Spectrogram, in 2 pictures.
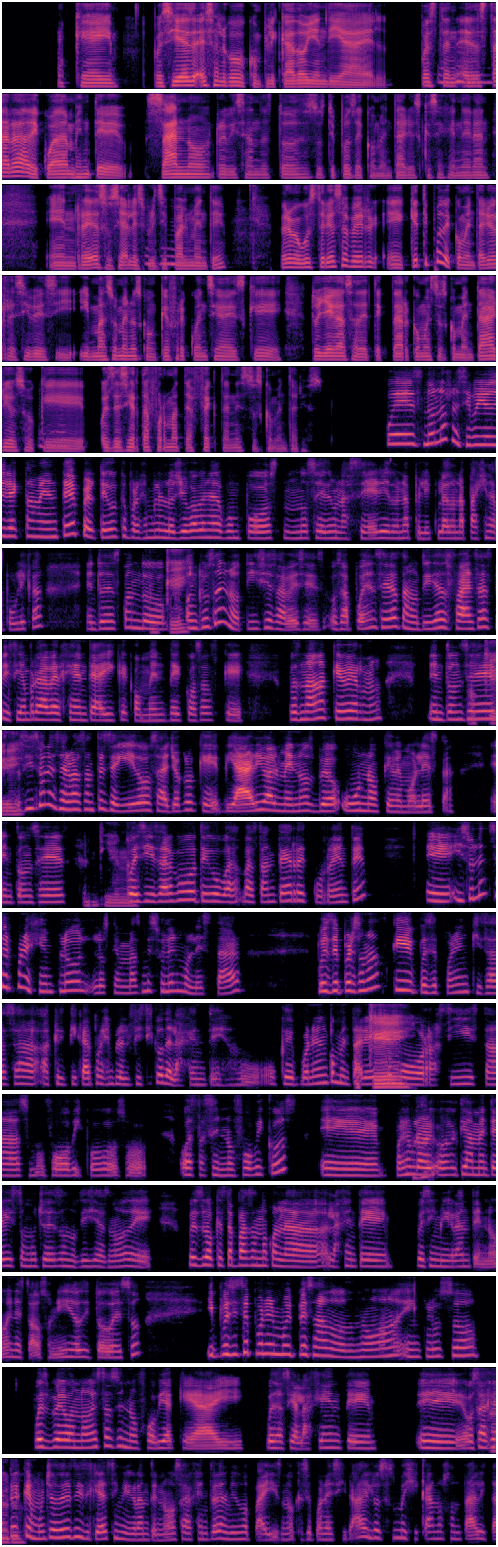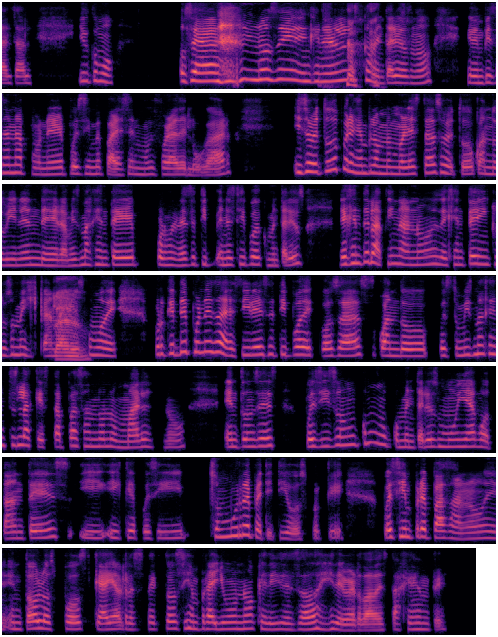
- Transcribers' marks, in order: chuckle
- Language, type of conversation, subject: Spanish, advice, ¿Cómo te han afectado los comentarios negativos en redes sociales?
